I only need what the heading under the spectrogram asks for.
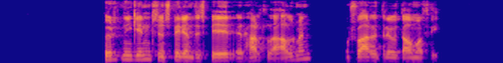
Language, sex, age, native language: Icelandic, male, 50-59, Icelandic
